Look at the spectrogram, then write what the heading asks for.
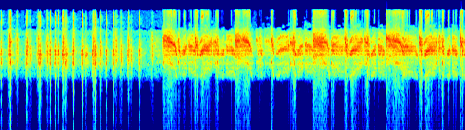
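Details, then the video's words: Swiftlet calls built to draw in swiftlets. Rapid clicking comes about twice a second at first, then gives way to a continuous, wavering, high buzzy twitter with rising and falling chirps. "Suara Walet Pancawarna suara andalan"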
